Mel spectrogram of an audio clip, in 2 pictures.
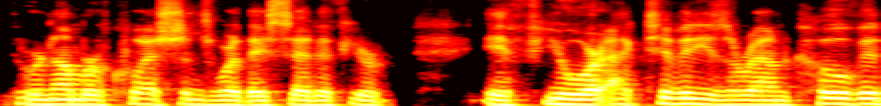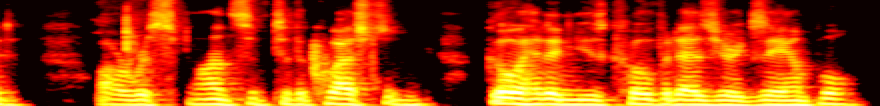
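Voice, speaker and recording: A man giving a halting update at a health committee meeting over a video call, slightly hoarse, with many ums and restarts. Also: mid-range voice, little pitch movement, dark tone. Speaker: health department staff presenter.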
